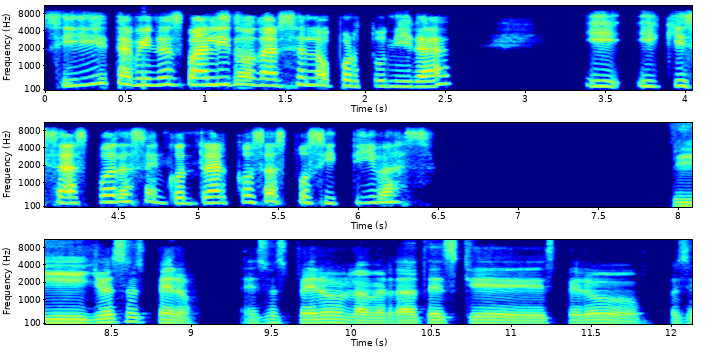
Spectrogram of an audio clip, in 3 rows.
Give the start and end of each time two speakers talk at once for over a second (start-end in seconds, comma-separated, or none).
none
